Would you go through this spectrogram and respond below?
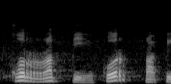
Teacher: Jadi lamnya kita tidak baca ya. Lamnya tidak dibaca, langsung dibaca ke huruf ro-nya.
